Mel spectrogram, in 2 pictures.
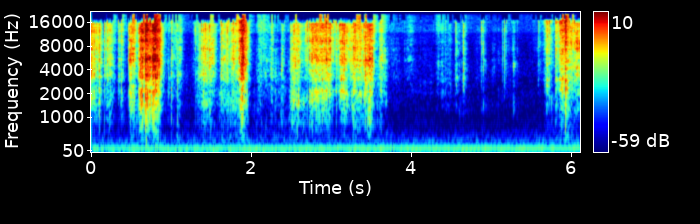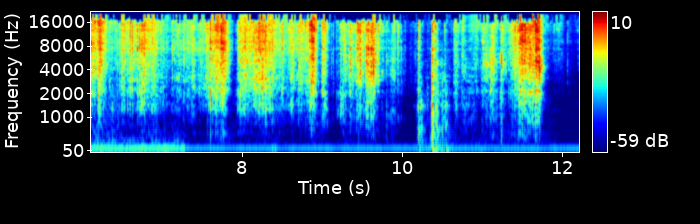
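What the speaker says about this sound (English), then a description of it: "I'm going to take my utility knife and I'm going to cut that bottom out so that it sits smoother and flat against the floral foam" A utility knife cuts a small circle out of the bottom of a foam piece for a skeleton lantern craft, giving soft intermittent tearing and crinkling scrapes over a low steady hum.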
